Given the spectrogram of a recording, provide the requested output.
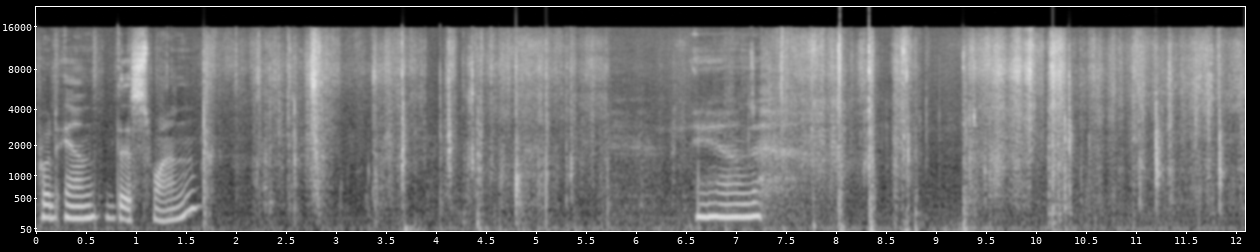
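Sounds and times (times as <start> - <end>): paper rustling: 1.7 - 5.8, 6.8 - 12.0.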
